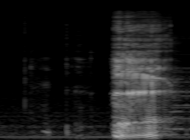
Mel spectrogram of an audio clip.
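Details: Loud, drawn-out burp lasting about half a second after brief quiet noises; burping.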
